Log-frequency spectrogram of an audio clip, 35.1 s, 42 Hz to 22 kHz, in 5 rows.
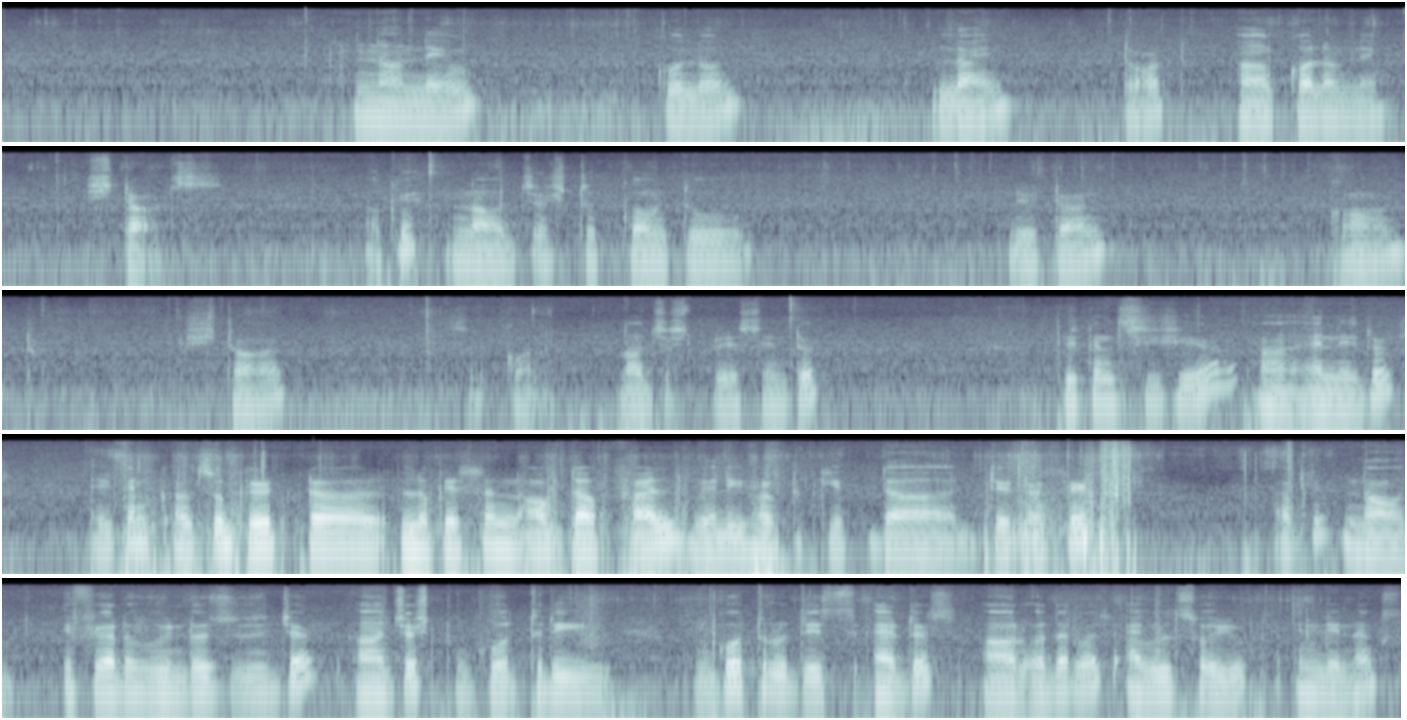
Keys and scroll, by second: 0.4 typing, 1.5-3.1 typing, 4.2-8.5 typing, 10.7-15.8 typing, 17.7-18.8 typing.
